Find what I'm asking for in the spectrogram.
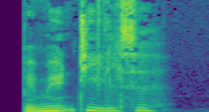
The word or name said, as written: bemyndigelse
